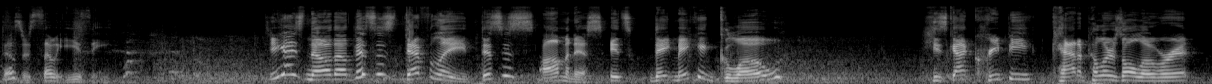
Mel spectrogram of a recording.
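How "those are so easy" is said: mock-nonchalant, offhand, much lower and quieter. Retelling her reply after beating another headless: mimicking a nonchalant tone. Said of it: "She just says nonchalantly".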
